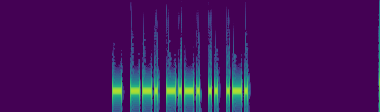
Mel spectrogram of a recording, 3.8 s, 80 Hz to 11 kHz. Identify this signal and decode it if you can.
Morse code, heard as a keyed tone, about 39 wpm, 700 Hz. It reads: TGCIR
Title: Code Groups - 5 Letters - 40wpm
